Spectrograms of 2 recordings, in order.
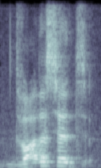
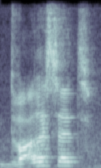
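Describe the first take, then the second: The two takes are said the same way.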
